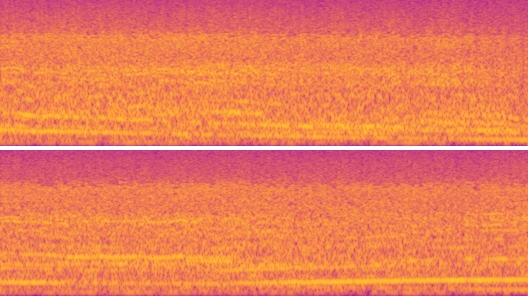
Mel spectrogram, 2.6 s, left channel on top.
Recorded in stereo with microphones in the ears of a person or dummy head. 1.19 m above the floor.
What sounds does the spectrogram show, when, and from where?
Only background noise.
